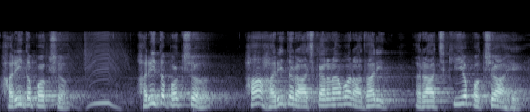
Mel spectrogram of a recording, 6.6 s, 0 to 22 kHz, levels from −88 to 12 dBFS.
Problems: background sounds at intervals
